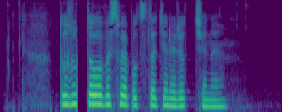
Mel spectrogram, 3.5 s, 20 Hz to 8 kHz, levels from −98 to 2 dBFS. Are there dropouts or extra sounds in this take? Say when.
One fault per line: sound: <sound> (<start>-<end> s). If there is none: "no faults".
sound: dropout (1.0-1.1 s)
